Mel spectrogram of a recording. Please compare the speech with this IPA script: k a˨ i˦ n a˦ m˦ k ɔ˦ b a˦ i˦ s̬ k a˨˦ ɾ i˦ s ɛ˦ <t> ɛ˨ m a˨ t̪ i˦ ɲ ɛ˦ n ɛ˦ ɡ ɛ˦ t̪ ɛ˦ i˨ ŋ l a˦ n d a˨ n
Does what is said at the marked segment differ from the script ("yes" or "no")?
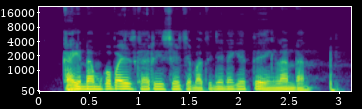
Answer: yes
